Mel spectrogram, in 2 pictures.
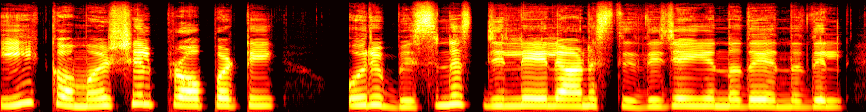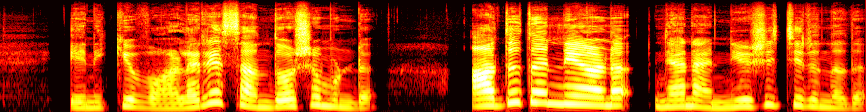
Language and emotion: Malayalam, surprised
